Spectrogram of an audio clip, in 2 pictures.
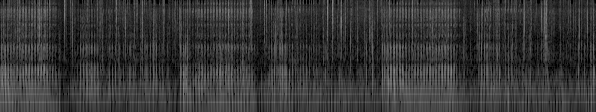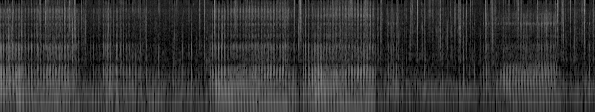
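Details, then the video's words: House cat purring contentedly near a crackling fire, the deep rumbling purr pulsing in regular in-and-out breaths roughly every second and a half, steady popping and snapping of burning wood in the background. "Cute Purring Cat at a Crackling Fireplace"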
